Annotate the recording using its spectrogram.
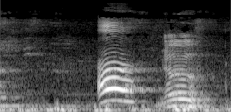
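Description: A rubber chicken toy squawks.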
